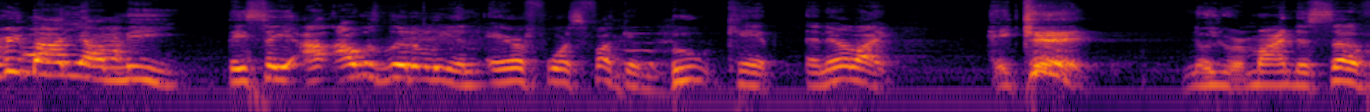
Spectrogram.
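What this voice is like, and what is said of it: Usual voice. Nothing is said of it.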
